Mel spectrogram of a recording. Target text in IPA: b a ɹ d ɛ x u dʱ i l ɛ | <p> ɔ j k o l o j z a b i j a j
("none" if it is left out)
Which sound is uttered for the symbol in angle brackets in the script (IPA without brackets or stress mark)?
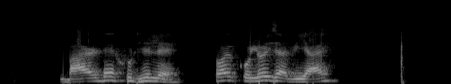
t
